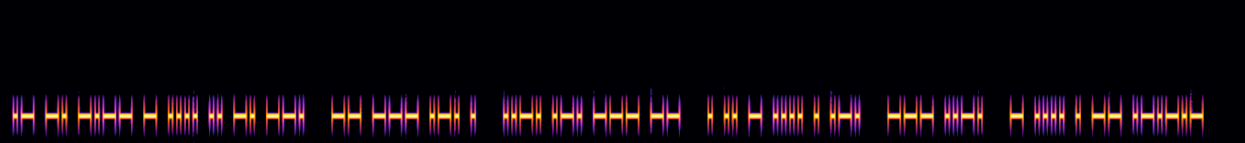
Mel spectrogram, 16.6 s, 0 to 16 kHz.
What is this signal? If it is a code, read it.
Morse code, heard as a keyed tone, about 22 wpm, 700 Hz. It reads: ANYTHING MORE FROM EITHER OF THEM.
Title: Sentences from Top 1000 Words - Review Part 4 - 22wpm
